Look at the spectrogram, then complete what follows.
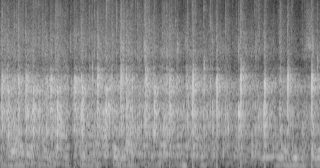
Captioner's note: crowd applauding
